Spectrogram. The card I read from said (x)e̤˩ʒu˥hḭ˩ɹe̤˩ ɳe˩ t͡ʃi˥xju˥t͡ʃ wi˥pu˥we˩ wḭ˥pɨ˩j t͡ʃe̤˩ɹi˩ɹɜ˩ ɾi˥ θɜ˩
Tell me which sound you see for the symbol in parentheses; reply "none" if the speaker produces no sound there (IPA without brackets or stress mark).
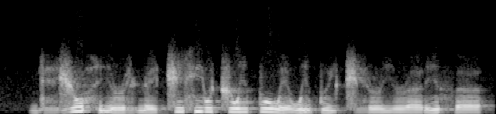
ɡʱ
